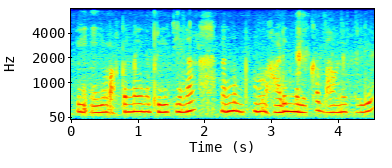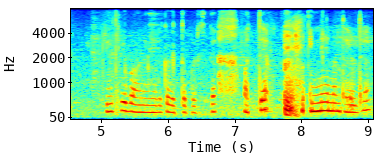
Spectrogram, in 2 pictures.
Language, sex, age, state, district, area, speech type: Kannada, female, 18-30, Karnataka, Uttara Kannada, rural, spontaneous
